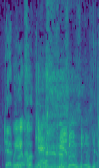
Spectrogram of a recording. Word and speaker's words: Dead Reckoning: Dead Reckoning. – Dead Reckoning.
